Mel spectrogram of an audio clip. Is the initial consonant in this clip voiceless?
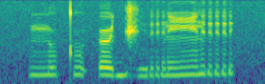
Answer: no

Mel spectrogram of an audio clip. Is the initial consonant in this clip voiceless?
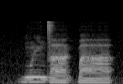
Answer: no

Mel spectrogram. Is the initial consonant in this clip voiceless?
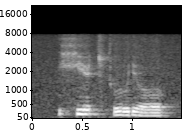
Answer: yes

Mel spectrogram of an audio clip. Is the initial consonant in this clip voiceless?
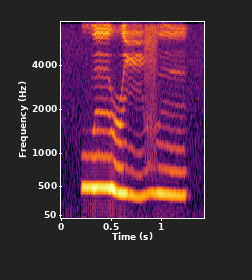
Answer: no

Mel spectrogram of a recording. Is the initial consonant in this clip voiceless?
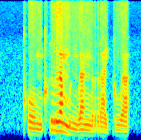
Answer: yes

